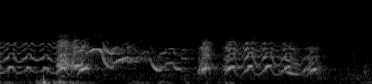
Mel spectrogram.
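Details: Two wild coyotes, a couple with one larger than the other, calling from behind a bush: a rapid run of wavering, warbling yips and short rising and falling howls, repeated in quick bursts.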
